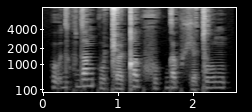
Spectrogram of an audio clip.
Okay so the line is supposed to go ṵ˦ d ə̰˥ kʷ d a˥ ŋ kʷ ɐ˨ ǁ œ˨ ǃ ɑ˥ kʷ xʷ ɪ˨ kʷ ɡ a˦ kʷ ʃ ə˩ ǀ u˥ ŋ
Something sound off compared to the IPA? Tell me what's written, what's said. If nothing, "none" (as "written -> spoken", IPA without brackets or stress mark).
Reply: ɑ˥ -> ɐ˥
